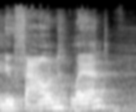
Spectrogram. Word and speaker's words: Newfoundland: But when I have this conversation, that's, because it's not pronounced, like, someone from Newfoundland won't, people hit the found too hard. I think that's what it is. All so right. If they say Newfoundland, where, like, I guess if I were to phonetically spell it how I say it, is N-E-W-F-E-N-L-A-N-D, Newfoundland. So Newfoundland. you sort of graze over the middle part of the word, which is, like, speaks true to how most people in Newfoundland operate in life in general.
